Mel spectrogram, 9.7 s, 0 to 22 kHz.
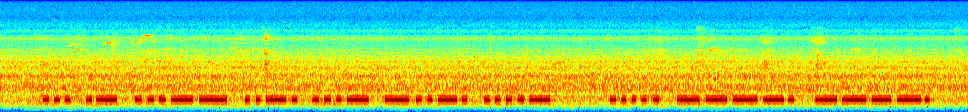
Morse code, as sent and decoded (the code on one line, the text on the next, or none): ... .- ...-- ..-. ...- -..-. ....- / ..... ----. ----.
SA3FV/4 599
